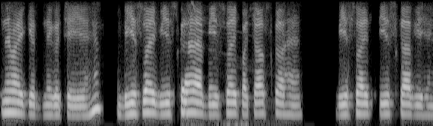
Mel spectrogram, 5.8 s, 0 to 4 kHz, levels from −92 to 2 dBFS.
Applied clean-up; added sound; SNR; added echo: neural mask model Resemble Enhance denoiser.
